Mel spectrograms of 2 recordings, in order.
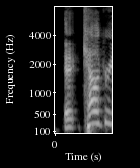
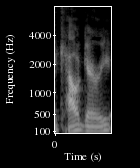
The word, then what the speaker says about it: Calgary: Calgary is the same thing. People that aren't from here say Calgary all the time. Calgary. Yeah. They put the emphasis on the wrong syllable.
